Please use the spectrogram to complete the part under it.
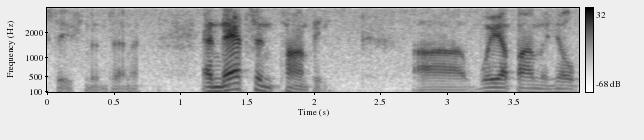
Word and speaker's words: Pompey: And I have a slight advantage in that name, because there is a town just south of here, which is spelled Pompeii, P-O-M-P-E-Y, but everybody calls Pompey around here.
